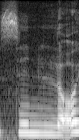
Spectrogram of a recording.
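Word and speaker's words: xin lỗi: 실로 이렇게 되어 있죠 성조 하나도 적혀있지 않아요 그런데 발음할 때는 씬 로어 이렇게 하셔야 되요 신도 2 이것도 마찬가지로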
